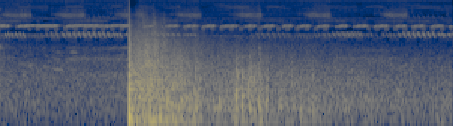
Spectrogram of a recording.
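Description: An aerial firework shell bursting: one sharp boom about two seconds in, followed by a rumbling echo that fades over about two seconds. Insects chirp steadily in a pulsing pattern throughout.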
